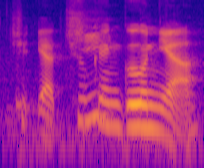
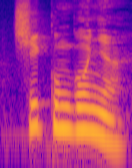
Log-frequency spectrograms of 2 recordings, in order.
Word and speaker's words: chikungunya: I forgot the pronunciation of the disease you talked about. Something. What? Chikungunya. Chikungunya, yes.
